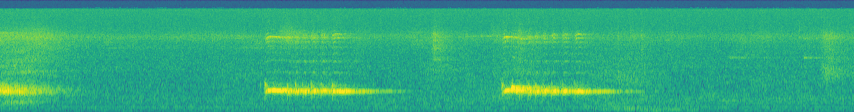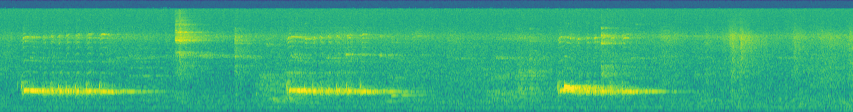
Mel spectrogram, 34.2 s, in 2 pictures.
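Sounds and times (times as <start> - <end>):
zebra dove cooing: 0.0 - 1.4, 5.3 - 7.7, 10.0 - 12.8, 17.5 - 20.2, 22.8 - 25.4, 28.2 - 30.6.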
